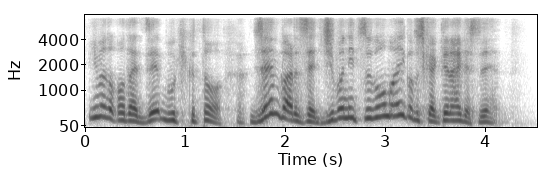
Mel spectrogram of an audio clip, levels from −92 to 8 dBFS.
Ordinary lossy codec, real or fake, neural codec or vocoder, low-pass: AAC, 32 kbps; fake; codec, 16 kHz, about 1 kbps, DyCAST, with the encoder's durations; 7.2 kHz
